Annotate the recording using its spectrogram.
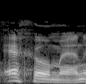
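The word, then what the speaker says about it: echomen (ἔχωμεν): If it's short O, echomen, it means "we have." If it's the long O, echomen, it's "let us have."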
